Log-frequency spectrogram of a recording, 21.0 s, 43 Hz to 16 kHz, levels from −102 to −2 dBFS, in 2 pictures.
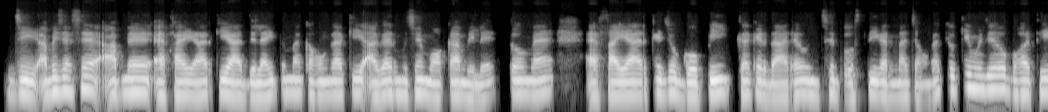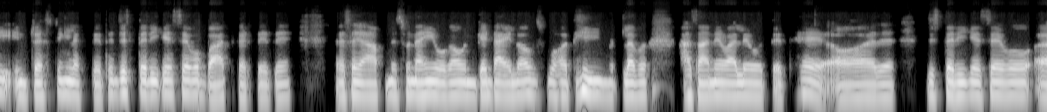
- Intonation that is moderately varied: No, narrow, 2.1 semitones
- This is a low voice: Yes, low, 110 Hz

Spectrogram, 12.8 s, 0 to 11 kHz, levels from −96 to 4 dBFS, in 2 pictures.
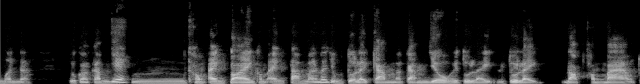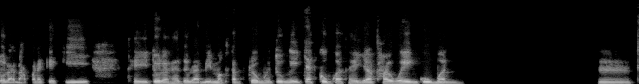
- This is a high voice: No, low, 120 Hz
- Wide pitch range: Yes, wide, 5.9 semitones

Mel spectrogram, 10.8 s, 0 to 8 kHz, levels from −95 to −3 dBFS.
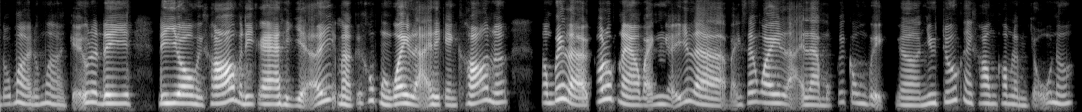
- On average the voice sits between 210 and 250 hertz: Yes, high, 230 Hz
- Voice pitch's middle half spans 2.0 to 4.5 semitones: Yes, average, 3.5 semitones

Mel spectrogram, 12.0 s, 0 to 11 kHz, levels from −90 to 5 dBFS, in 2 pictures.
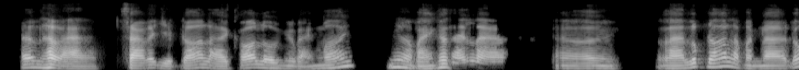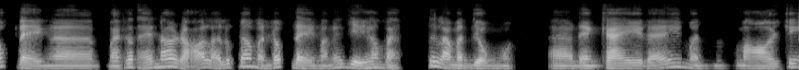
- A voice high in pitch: No, low, 120 Hz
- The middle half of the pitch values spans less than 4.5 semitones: No, average, 4.8 semitones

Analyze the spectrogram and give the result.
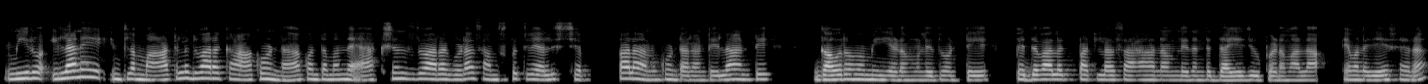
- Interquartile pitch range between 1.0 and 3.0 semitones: Yes, narrow, 2.4 semitones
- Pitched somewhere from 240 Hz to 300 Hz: No, high, 220 Hz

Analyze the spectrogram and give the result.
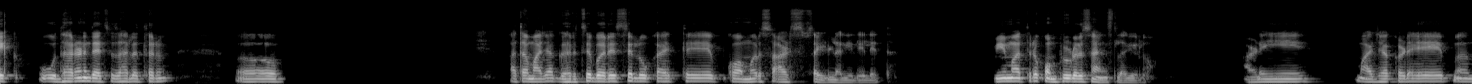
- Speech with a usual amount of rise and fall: No, narrow, 2.1 semitones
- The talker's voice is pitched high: No, low, 135 Hz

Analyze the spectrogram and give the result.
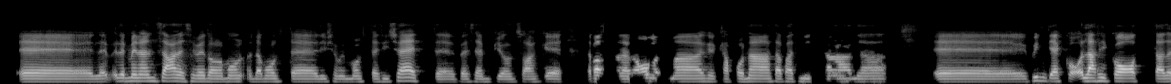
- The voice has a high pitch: No, low, 135 Hz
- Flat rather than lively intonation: Yes, narrow, 1.4 semitones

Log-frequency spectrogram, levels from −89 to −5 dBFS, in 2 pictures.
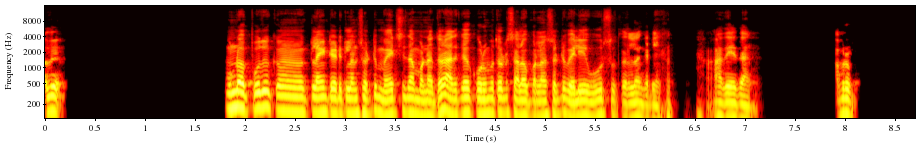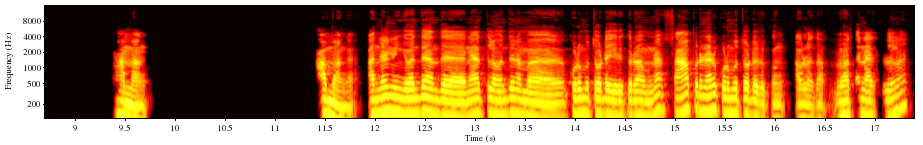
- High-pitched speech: No, low, 125 Hz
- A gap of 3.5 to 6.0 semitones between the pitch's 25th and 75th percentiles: No, narrow, 2.6 semitones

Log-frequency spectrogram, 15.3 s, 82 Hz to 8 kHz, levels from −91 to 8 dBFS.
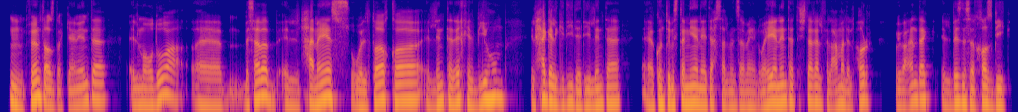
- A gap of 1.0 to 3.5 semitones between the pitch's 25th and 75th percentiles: No, average, 4.0 semitones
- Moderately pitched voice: No, low, 115 Hz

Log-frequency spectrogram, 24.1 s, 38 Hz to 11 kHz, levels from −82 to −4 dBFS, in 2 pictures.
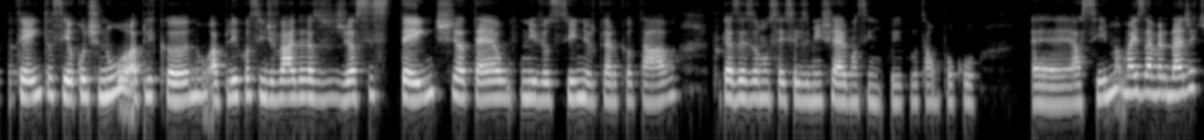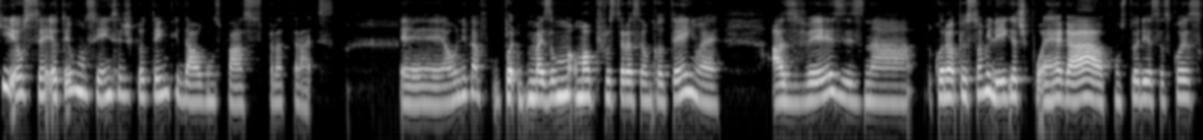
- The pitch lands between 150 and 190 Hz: No, high, 205 Hz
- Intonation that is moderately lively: Yes, average, 3.1 semitones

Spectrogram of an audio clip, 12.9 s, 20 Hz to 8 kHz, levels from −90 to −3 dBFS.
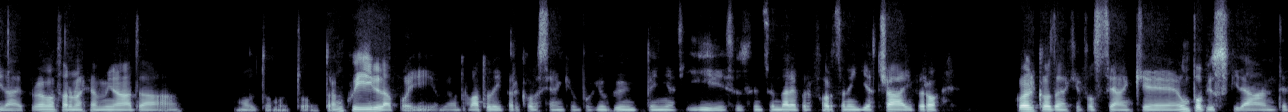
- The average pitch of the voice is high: No, low, 110 Hz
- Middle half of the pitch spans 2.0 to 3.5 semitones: No, narrow, 1.4 semitones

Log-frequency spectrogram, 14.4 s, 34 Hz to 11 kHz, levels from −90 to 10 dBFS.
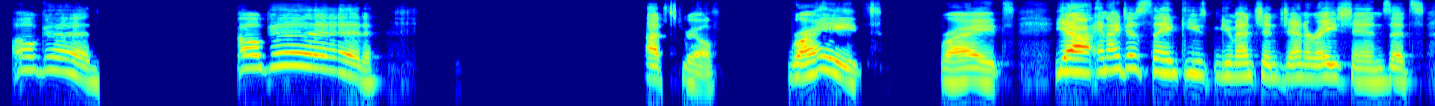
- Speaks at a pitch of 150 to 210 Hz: Yes, high, 190 Hz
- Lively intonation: Yes, wide, 7.3 semitones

